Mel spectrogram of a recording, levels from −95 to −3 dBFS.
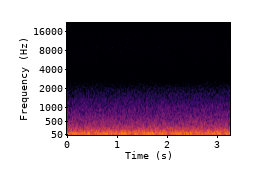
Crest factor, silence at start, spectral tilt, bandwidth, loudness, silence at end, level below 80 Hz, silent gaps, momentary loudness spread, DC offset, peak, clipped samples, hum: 12 dB; 0 s; -11 dB/octave; 2.1 kHz; -37 LUFS; 0 s; -36 dBFS; none; 2 LU; under 0.1%; -22 dBFS; under 0.1%; none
